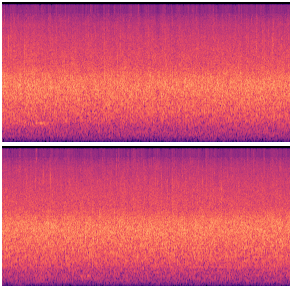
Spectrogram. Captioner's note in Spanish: aplauso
